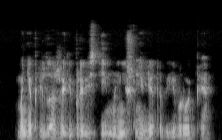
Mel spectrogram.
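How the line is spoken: Even tone. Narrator (Russian): ровным тоном сказал Рудольф

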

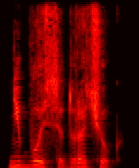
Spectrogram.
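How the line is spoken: Gentle reproach. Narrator (Russian): ласково укорила Альбина

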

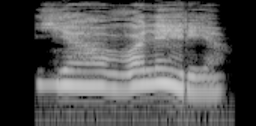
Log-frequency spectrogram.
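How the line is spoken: Whisper. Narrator (Russian): прошептала зачем-то

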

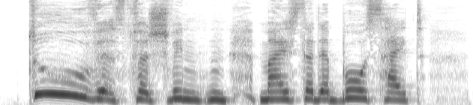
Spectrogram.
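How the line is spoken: Thunderous wall-shaking roar. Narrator (German): donnerte Kafur so laut, dass die alten Mauern erbebten

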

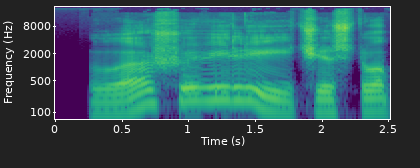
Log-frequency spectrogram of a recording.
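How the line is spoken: Grumbling. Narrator (Russian): проворчал Шико

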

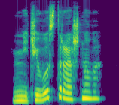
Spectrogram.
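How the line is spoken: Plain. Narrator (Russian): ответил вампир

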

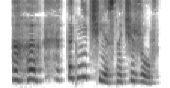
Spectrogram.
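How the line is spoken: Silent giggling. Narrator (Russian): Беззвучно хихикает

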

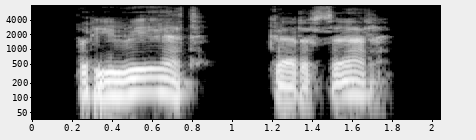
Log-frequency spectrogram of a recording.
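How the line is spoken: Mumbled. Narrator (Russian): промямлил сталкер

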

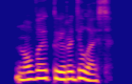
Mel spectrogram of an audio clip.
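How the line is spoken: Muffled hollow voice. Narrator (Russian): голос Рионара прозвучал глухо

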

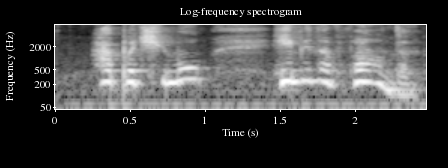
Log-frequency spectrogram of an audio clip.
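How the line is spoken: Whispered question. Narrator (Russian): шепотом спросил Шерлок

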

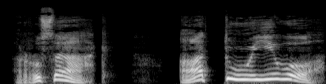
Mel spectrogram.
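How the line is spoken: Excited distant yell. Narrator (Russian): загораясь охотничьим задором, заорал в соседнем экипаже Никита Акинфеевич

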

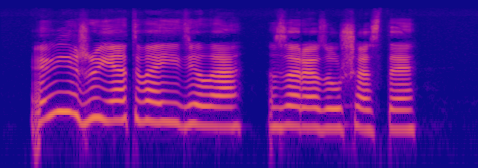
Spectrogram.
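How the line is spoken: Smirking. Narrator (Russian): хмыкнул этот Фрэнсис

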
